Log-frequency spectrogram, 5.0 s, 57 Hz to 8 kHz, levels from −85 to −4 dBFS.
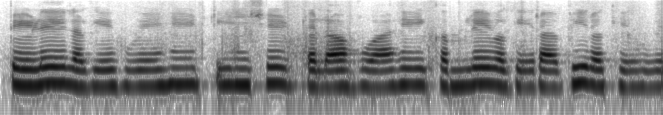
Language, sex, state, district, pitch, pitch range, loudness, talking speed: Hindi, female, Madhya Pradesh, Bhopal, 200 Hz, 195-215 Hz, -16 LUFS, 155 wpm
